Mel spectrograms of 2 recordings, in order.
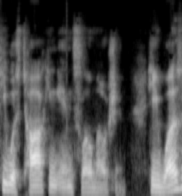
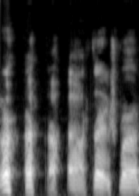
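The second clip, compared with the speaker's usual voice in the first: put-on evil villain chuckle, slowly gathering and building up; 3 semitones lower, 4 dB louder than usual. Retelling someone's reaction to a compliment on his voice, imitating an evil villain chuckle. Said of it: "Literally sounds like an evil villain laugh".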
